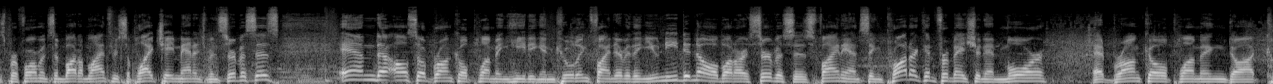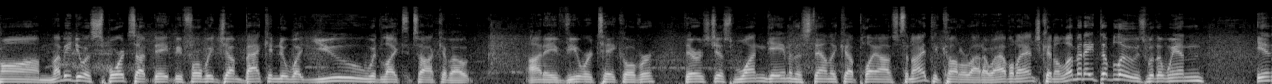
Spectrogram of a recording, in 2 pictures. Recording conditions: busy venue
